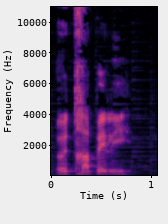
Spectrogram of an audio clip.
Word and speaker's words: eutrapélie: Prenons le téléphérique jusqu'aux cimes immaculées puis braquons le télescope sur les mots Eutrapelli en tienne équanimité, et jaculatoire. Eutrapelli, plus ou moins comme ça se prononce avec un E avant le L, nom féminin.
